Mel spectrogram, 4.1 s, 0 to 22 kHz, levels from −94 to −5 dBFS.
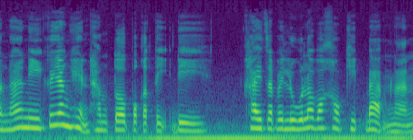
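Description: No technical faults can be heard anywhere in the speech, with the signal staying continuous and steady throughout.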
